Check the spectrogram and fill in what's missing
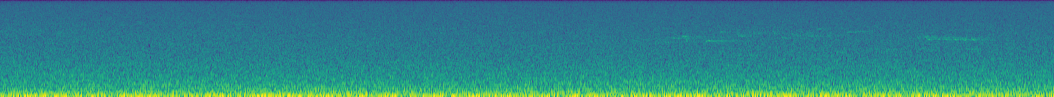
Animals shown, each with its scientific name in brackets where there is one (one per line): Winter Wren (Troglodytes hiemalis)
